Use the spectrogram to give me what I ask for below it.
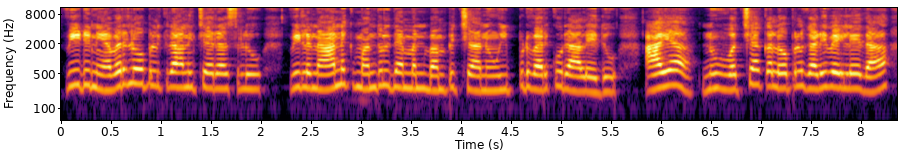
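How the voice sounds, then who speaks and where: A woman's voice: high voice, fairly even intonation, moderate pace, warm tone, natural voice. A woman voicing a stern female hospital doctor who scolds sharply. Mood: angry.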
